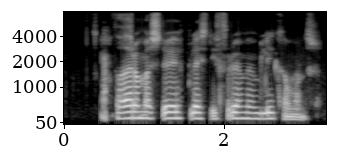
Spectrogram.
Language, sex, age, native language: Icelandic, male, 14, Icelandic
